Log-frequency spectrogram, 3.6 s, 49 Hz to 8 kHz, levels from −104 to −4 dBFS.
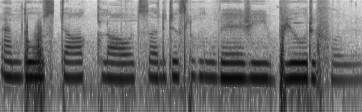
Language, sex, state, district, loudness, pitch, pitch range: English, female, Maharashtra, Mumbai Suburban, -16 LUFS, 230 Hz, 225-235 Hz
